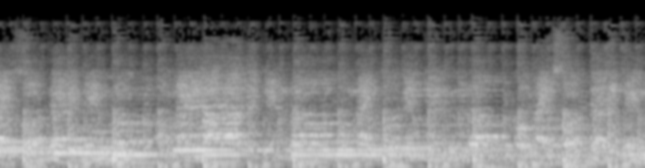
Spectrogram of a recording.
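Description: Mixed choir of men and women singing a Tamil gospel song, holding long notes.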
